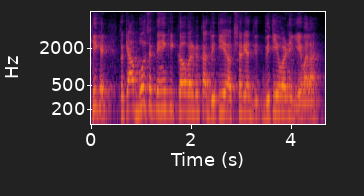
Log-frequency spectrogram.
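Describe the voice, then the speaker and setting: A man teaching an exam-prep lesson, explaining step by step, asking questions and answering them himself, and sounding out letters slowly one by one. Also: fairly high pitch, echoey room.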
